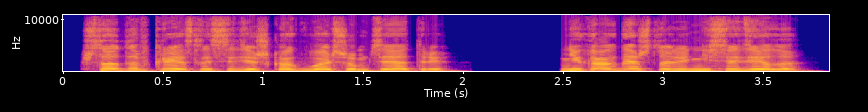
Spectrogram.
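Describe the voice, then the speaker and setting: Audiobook: a woman doing a loud, rude middle-aged gynecologist who shouts at patients; dry read. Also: mid-range voice, a little fast, no echo, lightly acted. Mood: scolding, shouting. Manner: shouting, scolding.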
